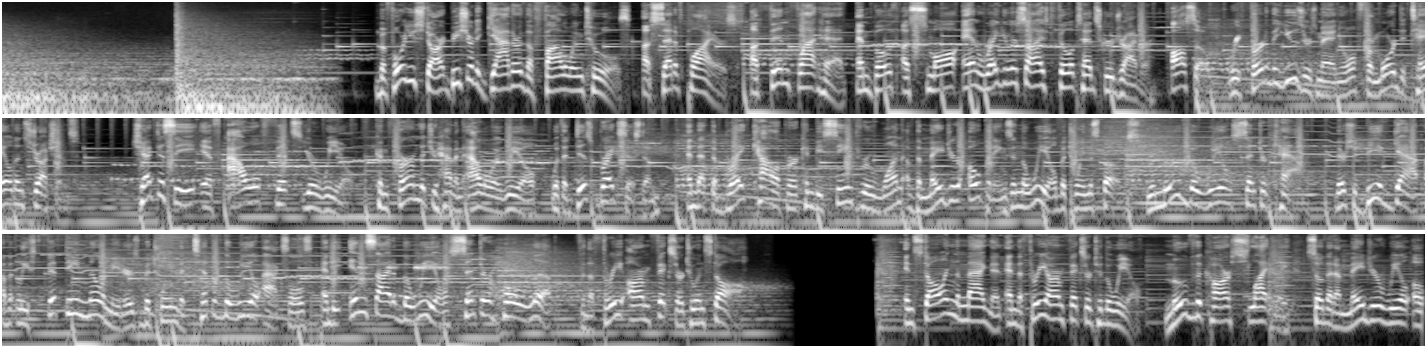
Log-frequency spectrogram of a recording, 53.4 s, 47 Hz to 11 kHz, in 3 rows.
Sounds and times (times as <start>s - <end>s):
Music: 0.0s - 45.5s, 46.5s - 53.3s
Speech: 4.8s - 18.8s, 19.5s - 45.0s, 46.9s - 53.3s.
